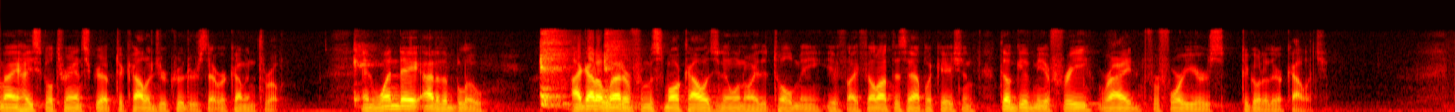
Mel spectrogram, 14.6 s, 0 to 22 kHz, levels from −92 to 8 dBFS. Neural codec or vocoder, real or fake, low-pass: none; real; 7.2 kHz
